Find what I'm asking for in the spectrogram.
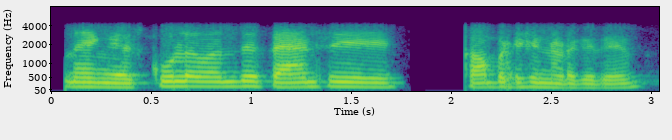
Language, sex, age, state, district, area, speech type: Tamil, male, 18-30, Tamil Nadu, Erode, urban, conversation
